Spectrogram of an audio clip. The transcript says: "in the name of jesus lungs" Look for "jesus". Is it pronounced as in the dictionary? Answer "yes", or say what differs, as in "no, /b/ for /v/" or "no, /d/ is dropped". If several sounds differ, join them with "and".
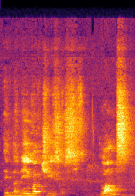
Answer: yes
